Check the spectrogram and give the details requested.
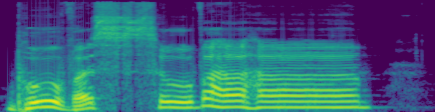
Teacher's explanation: You notice how the Vaha in Bhuvaha went low. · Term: low pitch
